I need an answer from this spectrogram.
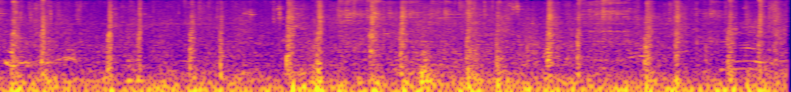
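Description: Cumbres & Toltec narrow-gauge passenger car rolling along the rails. It makes a steady low rumble, with frequent irregular clicks and clacks from the wheels on the track.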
